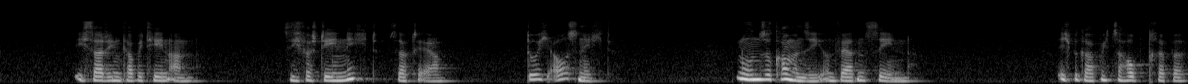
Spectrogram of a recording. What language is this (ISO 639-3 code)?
deu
